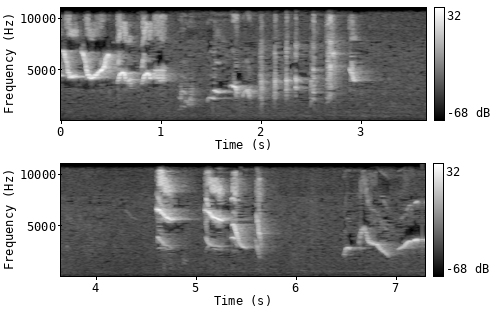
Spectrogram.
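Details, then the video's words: High, energetic poci bird song for restarting silent birds: clusters of sharp whistles and quick chattering trills, a silent gap of about a second and a half, then more bright whistled bursts. "Suara burung poci super gacor cocok buat memancing poci macet jadi bunyi"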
